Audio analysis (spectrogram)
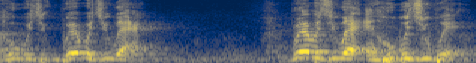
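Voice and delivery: hammed-up jealous girlfriend; imitating his ex. Comic as his ex accusing him, high mock jealous voice. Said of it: "she would talk like this".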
